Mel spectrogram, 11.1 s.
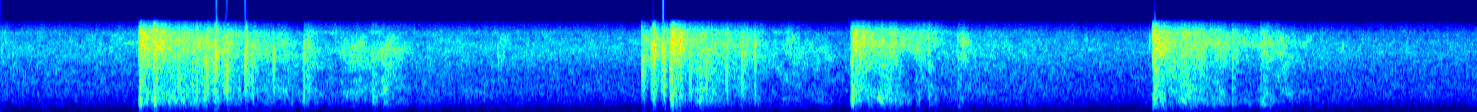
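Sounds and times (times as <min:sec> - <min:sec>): fireworks crackling pops: 0:00.9 - 0:04.0, 0:04.7 - 0:10.5
fireworks bangs: 0:01.0 - 0:03.8, 0:04.8 - 0:07.8, 0:08.6 - 0:10.2.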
